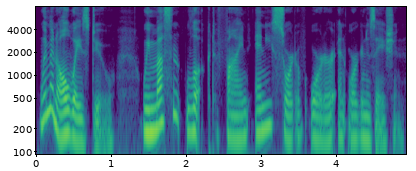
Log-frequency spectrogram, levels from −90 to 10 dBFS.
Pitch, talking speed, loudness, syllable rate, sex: 175 Hz, 170 wpm, -21 LUFS, 5.0 syllables/s, female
